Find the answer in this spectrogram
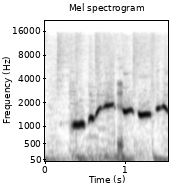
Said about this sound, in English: You are a good whistler though. I am good, yeah.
